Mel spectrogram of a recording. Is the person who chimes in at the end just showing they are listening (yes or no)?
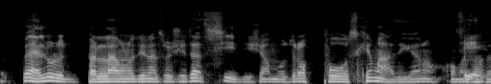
yes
